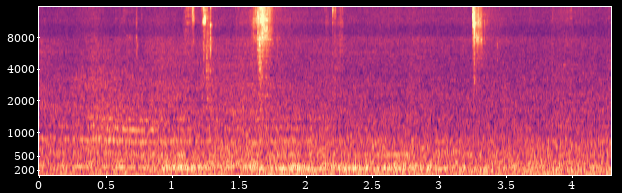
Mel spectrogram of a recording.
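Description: Steady low background hum with a few short, light clicks scattered through, the sharpest a little after three seconds in.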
